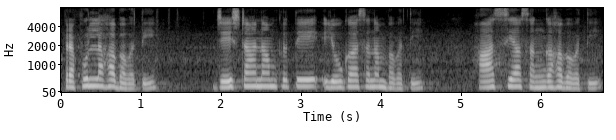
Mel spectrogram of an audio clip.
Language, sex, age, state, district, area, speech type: Sanskrit, female, 30-45, Karnataka, Dakshina Kannada, urban, spontaneous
